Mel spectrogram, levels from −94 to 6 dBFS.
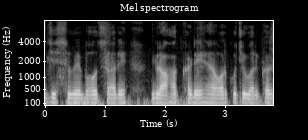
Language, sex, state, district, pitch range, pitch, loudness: Hindi, male, Chandigarh, Chandigarh, 110-115 Hz, 110 Hz, -18 LUFS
